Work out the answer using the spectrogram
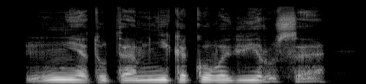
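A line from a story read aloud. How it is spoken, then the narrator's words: Angry, through teeth. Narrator (Russian): процедил, сменив растерянность на злость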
